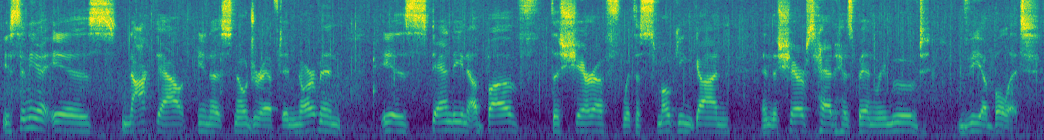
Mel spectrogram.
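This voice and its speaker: A man's voice: medium pitch, steady tone, slow pace, fairly bright tone, slight background noise, poor audio. A man running a tabletop game, improvising narration and chatting casually and jokily with players. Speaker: game master.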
